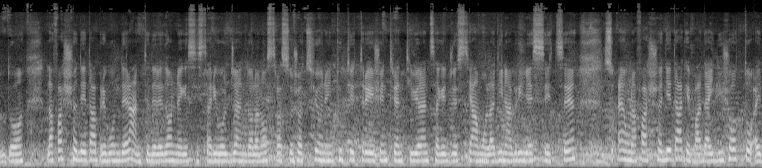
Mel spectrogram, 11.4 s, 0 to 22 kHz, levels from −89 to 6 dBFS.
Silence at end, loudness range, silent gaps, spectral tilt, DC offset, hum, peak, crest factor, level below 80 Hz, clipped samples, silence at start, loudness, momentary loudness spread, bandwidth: 0 s; 1 LU; none; -6.5 dB/octave; under 0.1%; none; 0 dBFS; 10 dB; -46 dBFS; under 0.1%; 0 s; -12 LUFS; 3 LU; 19 kHz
